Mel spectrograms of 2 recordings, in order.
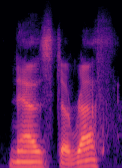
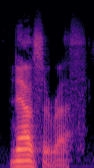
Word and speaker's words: Nazareth: With respect to the place name, the Greek accent is on the last syllable, Nazareth, while the Latin accent is on the second to last syllable, Nazareth.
